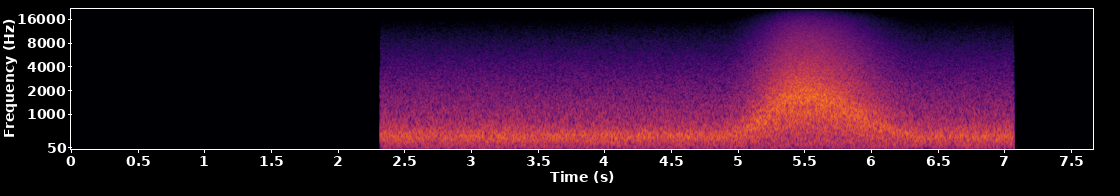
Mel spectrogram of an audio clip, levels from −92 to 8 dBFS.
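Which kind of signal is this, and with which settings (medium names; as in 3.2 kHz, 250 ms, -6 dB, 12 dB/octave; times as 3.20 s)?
whoosh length 4.75 s, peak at 3.17 s, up 0.64 s, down 0.95 s, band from 380 Hz, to 1.8 kHz, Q 2.1, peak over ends 12 dB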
